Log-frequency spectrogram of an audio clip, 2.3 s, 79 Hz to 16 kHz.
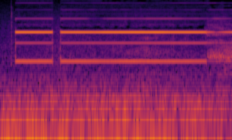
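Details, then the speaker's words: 1972 Kimball Swinger 1000 organ repair: multimeter gives a steady continuity tone with a brief break as probes shift, showing capacitor C7, an emitter bypass cap, shorted and killing voltage to the first transistor. "this is the one that's shorted right here this is the one that's shorted c7 so it's killing the voltage to the first transistor"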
